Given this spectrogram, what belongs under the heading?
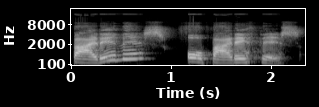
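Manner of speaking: "Paredes" y "pareces" muy lentos, sílaba a sílaba; contrapón "Paredes" y "pareces" estirándolos; comparación didáctica. Shown as a demonstration. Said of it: "¿Qué decimos?". ("Paredes" frente a "pareces", marcando cada final)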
